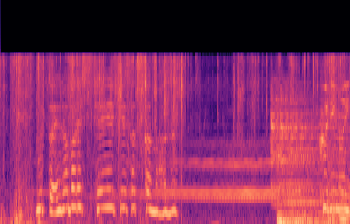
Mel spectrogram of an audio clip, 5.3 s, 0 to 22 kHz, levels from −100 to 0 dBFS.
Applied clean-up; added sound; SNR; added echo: none; Crumpling, crinkling; 9 dB; reverberation time 0.4 s.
